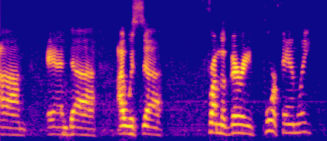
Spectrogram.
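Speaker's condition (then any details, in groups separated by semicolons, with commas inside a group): No condition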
